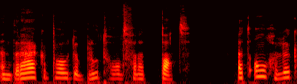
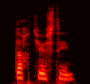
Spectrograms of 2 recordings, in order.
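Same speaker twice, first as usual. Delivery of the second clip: plain reading voice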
